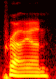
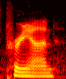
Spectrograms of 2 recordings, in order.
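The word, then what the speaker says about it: prion: Any equipment that's been contaminated with pryon. Ah or pron. I think the proper pronunciation is Pon, but that.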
